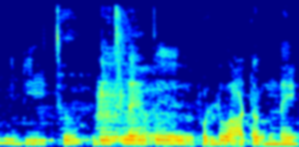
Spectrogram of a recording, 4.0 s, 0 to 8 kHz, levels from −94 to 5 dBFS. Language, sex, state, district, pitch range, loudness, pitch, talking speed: Telugu, male, Telangana, Karimnagar, 180-200 Hz, -24 LUFS, 195 Hz, 105 wpm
